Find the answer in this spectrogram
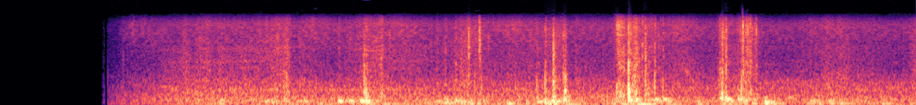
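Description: Footsteps on a snow-covered wooden stairway: about six irregular steps, over a steady low rumble that starts under a second in.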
